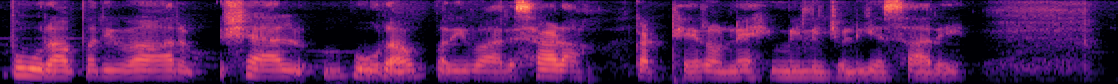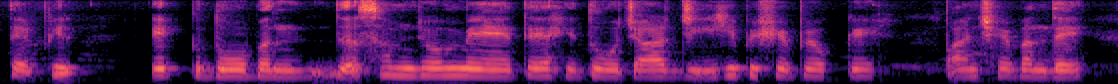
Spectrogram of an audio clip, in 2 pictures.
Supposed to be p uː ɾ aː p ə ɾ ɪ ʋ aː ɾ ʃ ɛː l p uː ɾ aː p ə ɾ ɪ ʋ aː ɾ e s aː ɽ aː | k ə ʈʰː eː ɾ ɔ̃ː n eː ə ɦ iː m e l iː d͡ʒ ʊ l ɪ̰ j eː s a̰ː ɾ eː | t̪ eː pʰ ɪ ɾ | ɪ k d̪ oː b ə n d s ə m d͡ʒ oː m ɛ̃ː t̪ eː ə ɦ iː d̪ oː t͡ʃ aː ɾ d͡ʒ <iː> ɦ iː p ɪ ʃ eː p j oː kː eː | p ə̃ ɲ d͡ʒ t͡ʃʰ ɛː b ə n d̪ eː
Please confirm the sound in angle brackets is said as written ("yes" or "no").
yes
